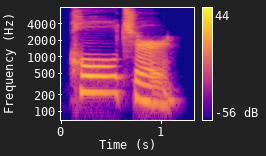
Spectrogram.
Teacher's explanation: When linking a dark L to a consonant, like in the word culture, you typically don't bring the tongue tip up. The tongue tip stays down for that dark L.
